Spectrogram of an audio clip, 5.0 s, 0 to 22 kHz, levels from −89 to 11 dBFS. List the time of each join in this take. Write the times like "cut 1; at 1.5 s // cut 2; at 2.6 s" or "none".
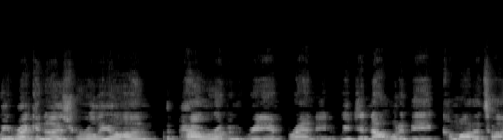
cut 1; at 1.6 s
